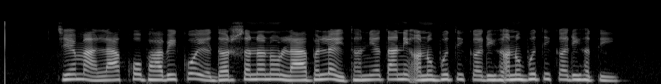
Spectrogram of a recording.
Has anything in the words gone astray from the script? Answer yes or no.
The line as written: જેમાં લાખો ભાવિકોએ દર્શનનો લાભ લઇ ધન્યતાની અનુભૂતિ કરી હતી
yes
